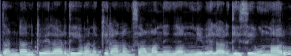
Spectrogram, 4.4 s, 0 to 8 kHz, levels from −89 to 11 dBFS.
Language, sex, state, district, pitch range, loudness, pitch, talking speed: Telugu, female, Telangana, Mahabubabad, 210-215 Hz, -12 LUFS, 215 Hz, 95 wpm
